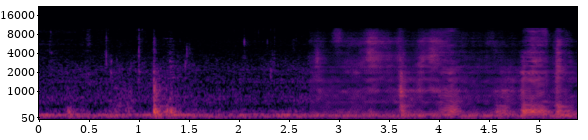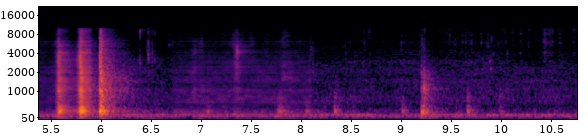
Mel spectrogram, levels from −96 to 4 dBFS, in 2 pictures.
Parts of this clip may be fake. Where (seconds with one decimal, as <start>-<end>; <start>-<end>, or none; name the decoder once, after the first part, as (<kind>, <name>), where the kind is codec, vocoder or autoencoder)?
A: 2.7-5.9 (vocoder, Vocos); 6.7-8.1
